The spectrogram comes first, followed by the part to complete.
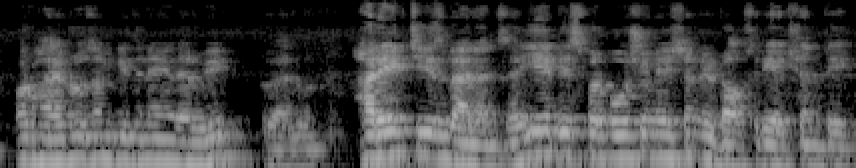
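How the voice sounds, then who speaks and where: A man's voice: a little high, warm tone. A man teaching chemistry in a lecture, asking questions and answering them himself step by step. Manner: quizzes students with constant checks like "clear?"; answers his own questions, slow stepwise counting. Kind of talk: classroom lecture at a board. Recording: echoey room, distant mic, dull sound.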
